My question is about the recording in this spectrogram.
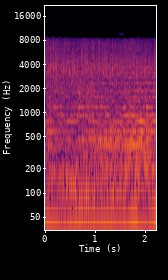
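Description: Steady rain pattering, laid over music holding sustained notes.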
